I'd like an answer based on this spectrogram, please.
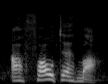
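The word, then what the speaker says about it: Affalterbach: aqui ó para começar a pronúncia em Alemão é um pouquinho mais difícil mas é a fter bar Essa é a cidade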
